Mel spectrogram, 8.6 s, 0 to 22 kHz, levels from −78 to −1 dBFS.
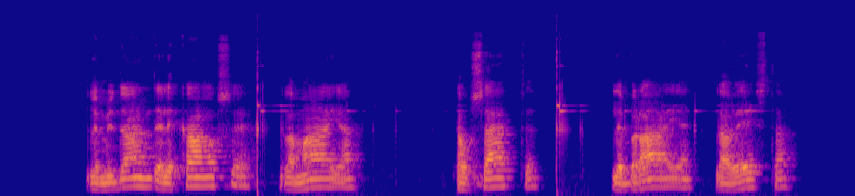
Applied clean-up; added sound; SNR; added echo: neural mask model RNNoise.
